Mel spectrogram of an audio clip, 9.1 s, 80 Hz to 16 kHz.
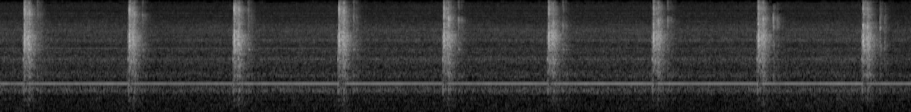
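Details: ESWT shock wave therapy device used for muscle, bone and joint pain relief, apparently applied to a patient's leg or joint area: sharp regular snapping pulses about once a second (~57/min) over a faint steady tone.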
